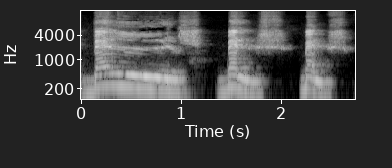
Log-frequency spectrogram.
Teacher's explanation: esse L ele é bem marcadinho eu não posso falar Bel engolindo L eu tenho que marcar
